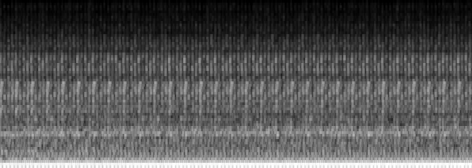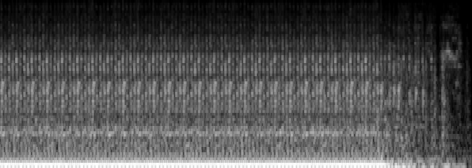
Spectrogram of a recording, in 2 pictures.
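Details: Ford/PSA TDCi/HDi diesel just after injector removal and seal replacement (combustion gas had been blowing past the seals). Air was in the fuel system but it started: even, steady diesel clatter at idle, regular beat, no misses, then a clean shutdown. Normal idle.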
